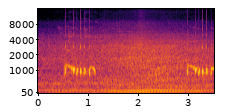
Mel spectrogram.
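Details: Perkutut (zebra dove) singing in response: two phrases, each a rising coo then a quick run of about five bubbling pulses. A low rumbling background noise runs throughout.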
